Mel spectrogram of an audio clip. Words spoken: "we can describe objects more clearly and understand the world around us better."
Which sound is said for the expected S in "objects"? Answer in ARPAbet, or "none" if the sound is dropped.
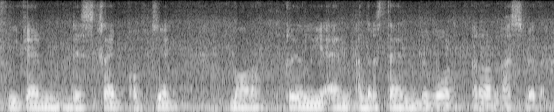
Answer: none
